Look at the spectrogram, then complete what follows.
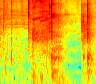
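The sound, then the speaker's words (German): Someone tries the handle of a locked door: a handful of sharp clicks and rattling clunks in uneven bursts, the latch refusing to give over a steady low background hum. “Da ist eine Tür.”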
